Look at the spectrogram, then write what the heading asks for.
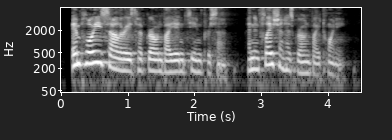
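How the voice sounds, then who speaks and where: Against audible room echo, a woman with an American accent speaks with very wide pitch swings. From Belgium. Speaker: conference speaker on sustainable development. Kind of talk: conference presentation.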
